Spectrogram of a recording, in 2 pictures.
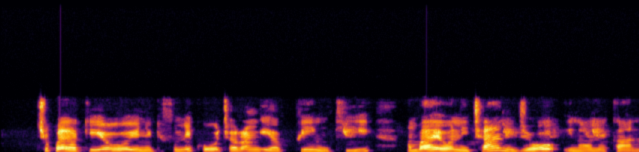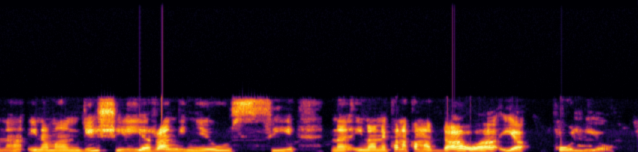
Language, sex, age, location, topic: Swahili, female, 18-24, Kisii, health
